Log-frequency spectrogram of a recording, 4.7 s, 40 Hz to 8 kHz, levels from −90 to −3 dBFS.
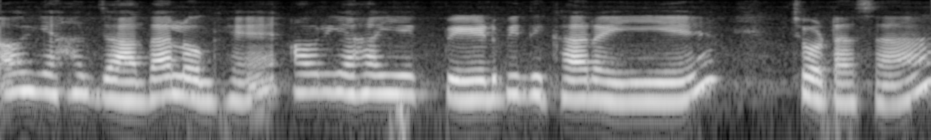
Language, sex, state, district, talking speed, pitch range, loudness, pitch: Hindi, female, Chandigarh, Chandigarh, 195 wpm, 185-235 Hz, -18 LUFS, 210 Hz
